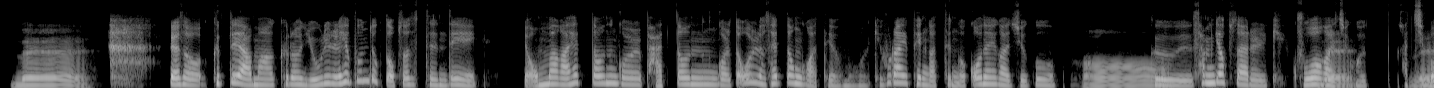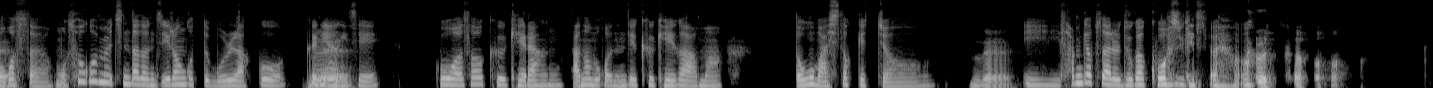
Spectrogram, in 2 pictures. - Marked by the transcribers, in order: other background noise; tapping; laughing while speaking: "구워 주겠어요"; laughing while speaking: "그렇죠"; laugh
- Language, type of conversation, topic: Korean, podcast, 어릴 때 가장 소중했던 기억은 무엇인가요?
